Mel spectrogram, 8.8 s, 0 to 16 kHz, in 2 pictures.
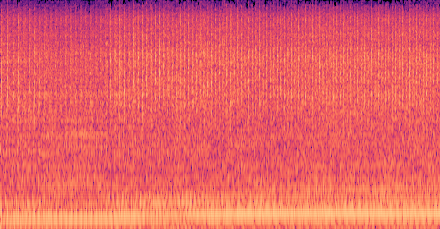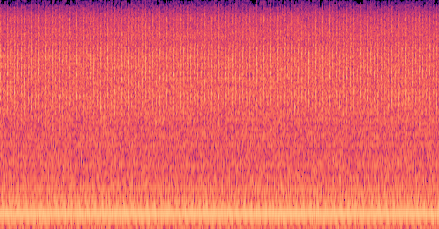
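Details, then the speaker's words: Agri-Fab Mow & Vac leaf vacuum Briggs & Stratton engine, sat about a year; after valve adjustment raised compression to ~25 psi (strong compression release): catches, climbs to steady even drone, no misses or knocks; runs really nice, normal running. "well that runs really nice I'm kind of shocked"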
